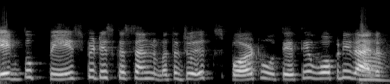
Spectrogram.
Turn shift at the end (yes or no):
no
